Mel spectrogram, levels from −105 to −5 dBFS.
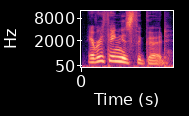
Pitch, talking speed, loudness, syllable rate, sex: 205 Hz, 210 wpm, -18 LUFS, 7.2 syllables/s, female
